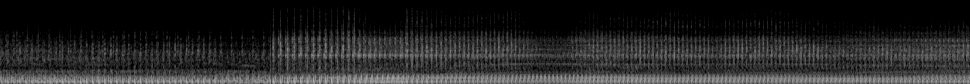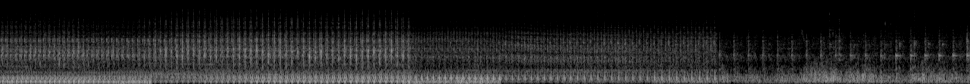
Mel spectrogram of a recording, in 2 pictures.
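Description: Kubota ZT140 single-cylinder diesel engine of a two-wheel power tiller running under load while the machine is bogged in deep mud. It revs up a few seconds in, then drops back to a lower, quieter running near the end.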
